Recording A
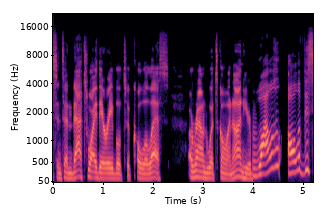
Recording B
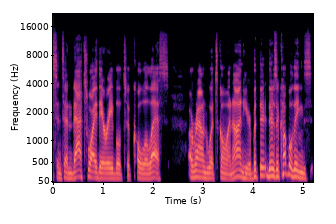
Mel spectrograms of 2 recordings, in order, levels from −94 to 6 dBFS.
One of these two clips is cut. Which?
A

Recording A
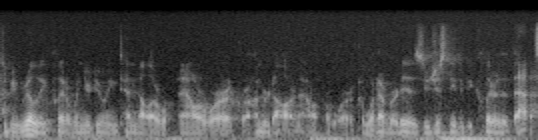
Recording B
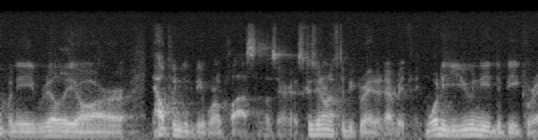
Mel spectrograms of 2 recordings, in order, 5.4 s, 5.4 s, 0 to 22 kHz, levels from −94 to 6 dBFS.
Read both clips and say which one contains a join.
B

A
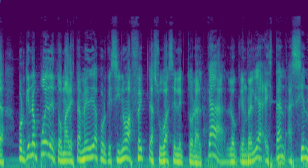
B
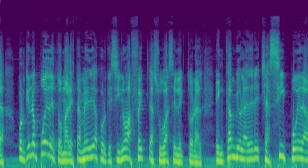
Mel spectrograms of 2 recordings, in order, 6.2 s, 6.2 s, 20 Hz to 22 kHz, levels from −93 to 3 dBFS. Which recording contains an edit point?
A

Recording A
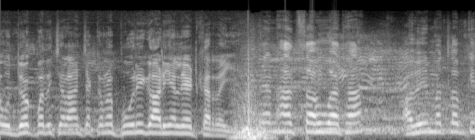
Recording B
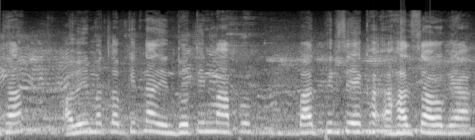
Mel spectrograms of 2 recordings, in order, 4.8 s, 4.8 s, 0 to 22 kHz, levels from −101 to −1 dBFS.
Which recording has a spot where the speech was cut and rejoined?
A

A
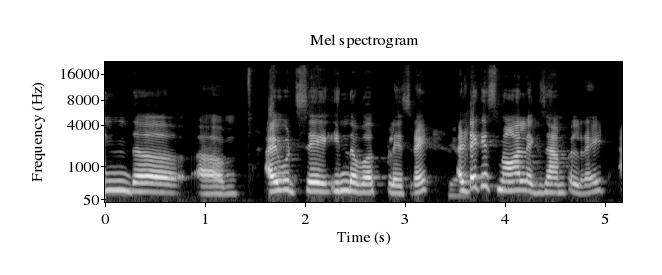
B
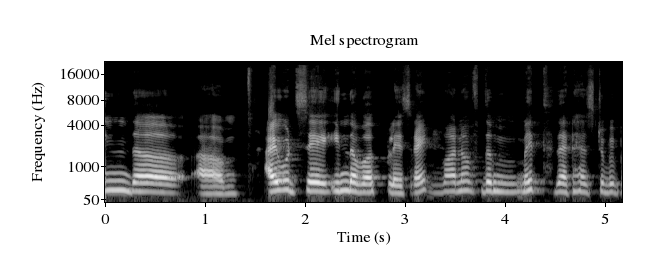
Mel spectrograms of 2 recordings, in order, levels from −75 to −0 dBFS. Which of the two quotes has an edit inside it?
B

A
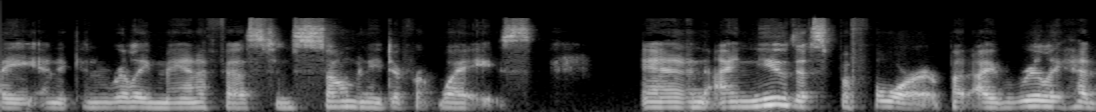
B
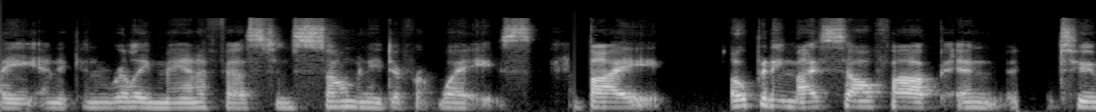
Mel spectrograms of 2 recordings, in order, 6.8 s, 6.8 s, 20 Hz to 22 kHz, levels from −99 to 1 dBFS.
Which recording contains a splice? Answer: B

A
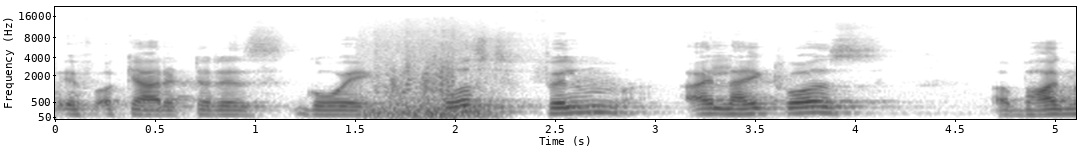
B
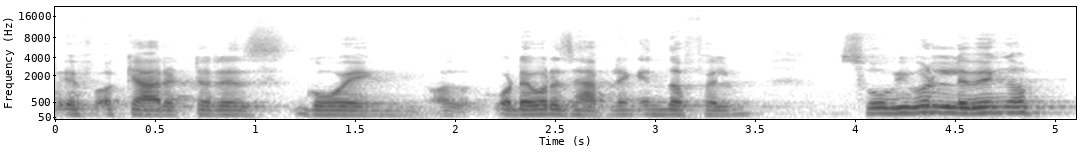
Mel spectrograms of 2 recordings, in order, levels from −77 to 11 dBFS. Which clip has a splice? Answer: A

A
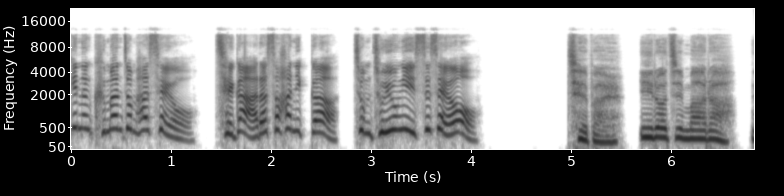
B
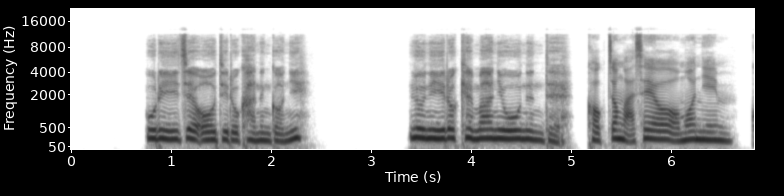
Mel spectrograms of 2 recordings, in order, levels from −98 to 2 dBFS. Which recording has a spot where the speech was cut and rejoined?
A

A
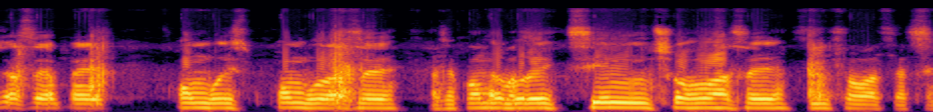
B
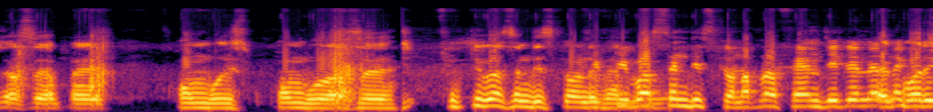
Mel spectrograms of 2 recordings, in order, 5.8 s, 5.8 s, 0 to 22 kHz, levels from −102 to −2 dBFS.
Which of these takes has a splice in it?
B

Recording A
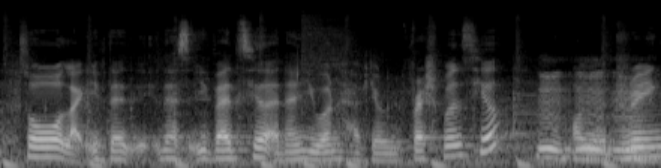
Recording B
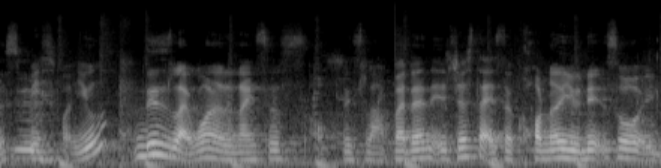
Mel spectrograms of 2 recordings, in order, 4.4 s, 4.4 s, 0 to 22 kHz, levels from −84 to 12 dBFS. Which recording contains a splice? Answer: B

